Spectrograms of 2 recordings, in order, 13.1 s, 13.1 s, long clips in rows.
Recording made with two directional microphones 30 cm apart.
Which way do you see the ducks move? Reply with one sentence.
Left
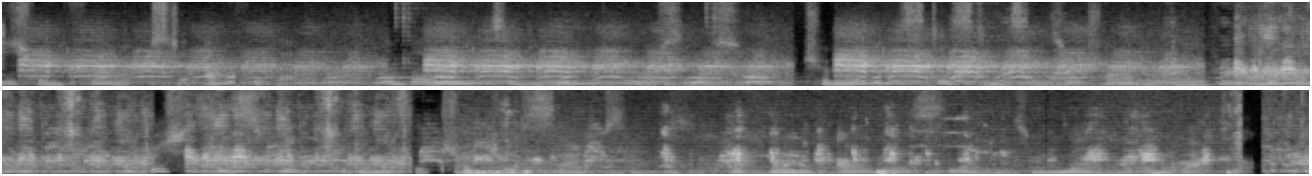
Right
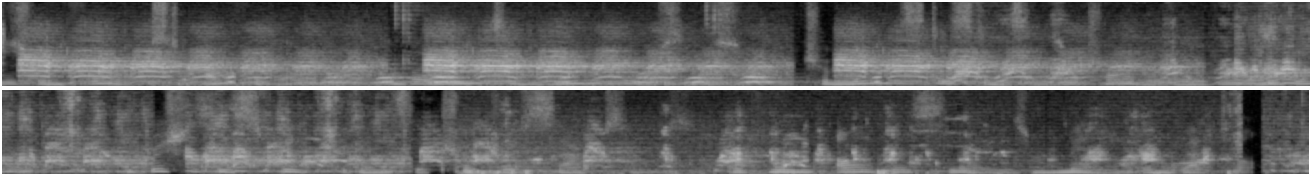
In this clip you hear the ducks go from the right side to the left.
